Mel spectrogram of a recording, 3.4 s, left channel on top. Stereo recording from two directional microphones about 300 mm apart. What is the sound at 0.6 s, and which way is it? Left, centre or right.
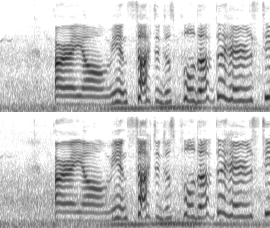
Speech, centre.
